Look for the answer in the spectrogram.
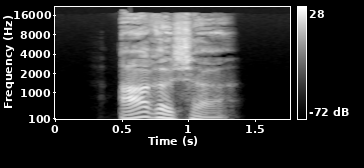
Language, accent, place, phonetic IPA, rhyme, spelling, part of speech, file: German, Germany, Berlin, [ˈaːʁɪʃɐ], -aːʁɪʃɐ, arischer, adjective, De-arischer.ogg
- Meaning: inflection of arisch: 1. strong/mixed nominative masculine singular 2. strong genitive/dative feminine singular 3. strong genitive plural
